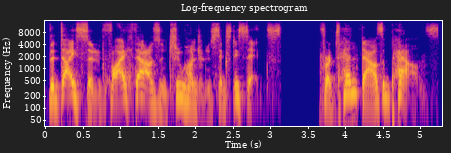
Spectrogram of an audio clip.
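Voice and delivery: slow, high announcer's pitch; advert voice. Shown as a demonstration. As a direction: draw it out like a product advert. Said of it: "do your advert voice".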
